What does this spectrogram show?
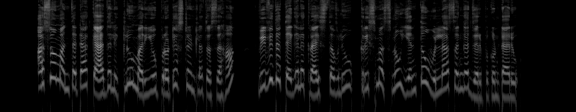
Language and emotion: Telugu, neutral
